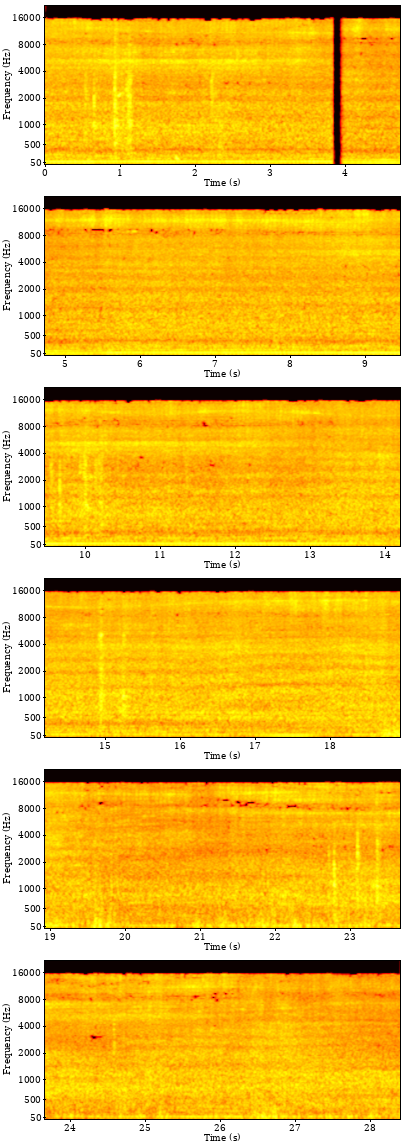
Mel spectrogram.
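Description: Diesel engine of a Cat hydraulic excavator running under load as it works its bucket, dumping soil into a dump truck and swinging back to dig, with the truck's engine running alongside. A steady low drone with a few faint clatters; the sound cuts out for an instant about four seconds in, and the low rumble turns uneven in the second half.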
